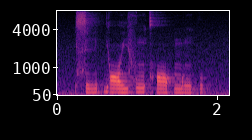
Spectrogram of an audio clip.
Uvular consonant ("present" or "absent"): absent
